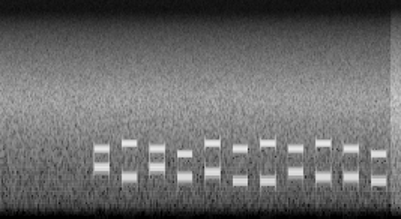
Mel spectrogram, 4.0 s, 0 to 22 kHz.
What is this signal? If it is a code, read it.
DTMF, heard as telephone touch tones, dialled by machine, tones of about 150 ms, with a squelch burst at the end. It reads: 06049238651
